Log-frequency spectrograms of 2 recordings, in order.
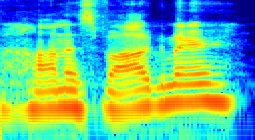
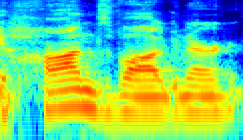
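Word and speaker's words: Honus Wagner: Chris, look, I think I'm going to use How did we say the name is supposed to be pronounced? Uh, Hannis Vagner or H I think it's actually Hans Vagner is not even there's no it's Hans Vagner, I believe.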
